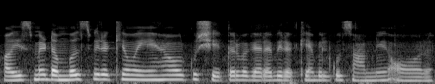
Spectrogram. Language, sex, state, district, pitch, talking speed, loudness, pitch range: Hindi, female, Haryana, Jhajjar, 200 Hz, 220 wpm, -18 LUFS, 190-220 Hz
